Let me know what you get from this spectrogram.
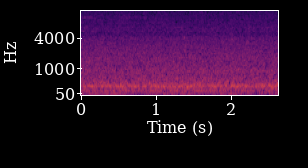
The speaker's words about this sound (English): A train.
